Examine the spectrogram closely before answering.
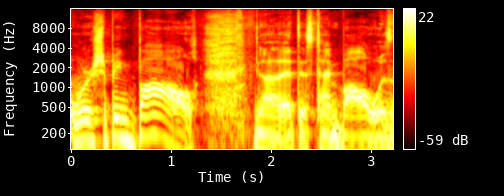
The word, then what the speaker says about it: Baal: supposed to be worshiping God and not worshiping Baal. At this time, Baal was the idol that they were worshiping. That's spelled B-A-A-L.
